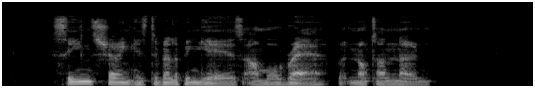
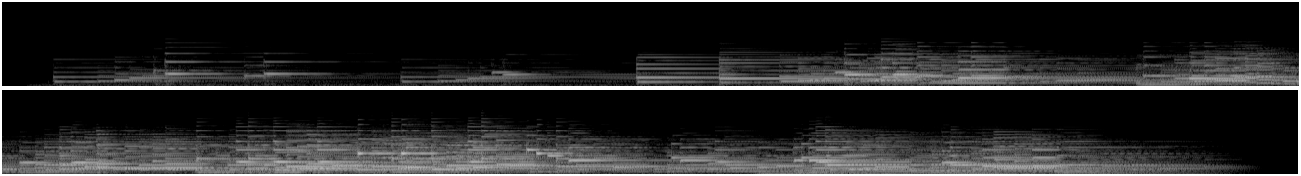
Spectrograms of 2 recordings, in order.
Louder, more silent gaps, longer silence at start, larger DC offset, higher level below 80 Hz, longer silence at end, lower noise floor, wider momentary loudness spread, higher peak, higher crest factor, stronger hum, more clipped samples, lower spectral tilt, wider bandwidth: second, -31 LUFS vs -28 LUFS; neither; about the same, 0.5 s vs 0.5 s; neither; first, -46 dBFS vs -52 dBFS; first, 1.05 s vs 0.7 s; first, -81 dBFS vs -60 dBFS; second, 11 LU vs 19 LU; about the same, -14 dBFS vs -12 dBFS; about the same, 18 dB vs 18 dB; neither; neither; second, -5 dB/octave vs -8.5 dB/octave; first, 11.5 kHz vs 6.6 kHz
